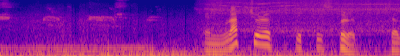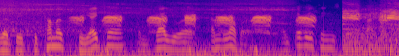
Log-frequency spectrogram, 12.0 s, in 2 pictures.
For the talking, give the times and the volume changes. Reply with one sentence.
The talking can be heard from 3.0 to 11.7 s, getting quieter.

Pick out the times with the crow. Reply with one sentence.
You can hear the crow from 0.0 to 2.5 s and from 7.0 to 11.9 s.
